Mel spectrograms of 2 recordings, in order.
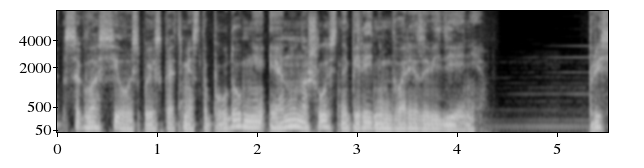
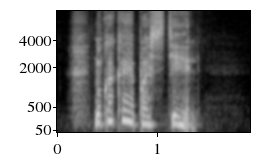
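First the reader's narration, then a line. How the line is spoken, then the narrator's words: Incredulous exclamation. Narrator (Russian): воскликнула она, будто это неправда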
